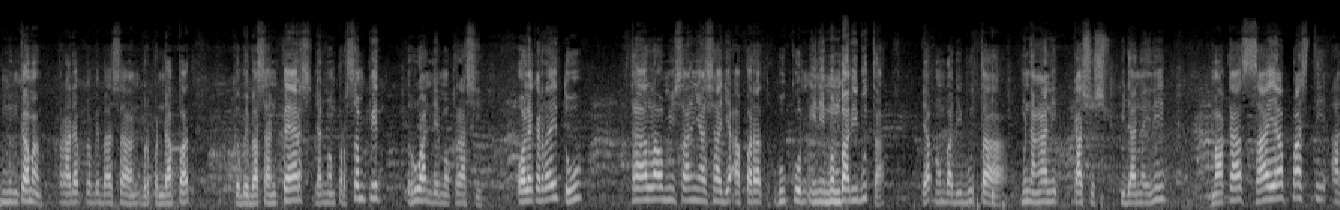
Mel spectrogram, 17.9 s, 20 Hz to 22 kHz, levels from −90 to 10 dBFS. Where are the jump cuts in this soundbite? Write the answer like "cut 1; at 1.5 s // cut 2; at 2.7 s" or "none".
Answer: none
